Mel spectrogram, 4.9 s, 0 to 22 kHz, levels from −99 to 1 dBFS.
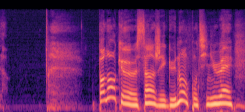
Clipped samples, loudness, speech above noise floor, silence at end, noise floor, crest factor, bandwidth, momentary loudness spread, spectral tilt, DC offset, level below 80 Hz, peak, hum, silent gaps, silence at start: under 0.1%; -17 LUFS; 45 dB; 0 s; -62 dBFS; 12 dB; 16 kHz; 14 LU; -4.5 dB/octave; under 0.1%; -50 dBFS; -8 dBFS; none; none; 0.05 s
